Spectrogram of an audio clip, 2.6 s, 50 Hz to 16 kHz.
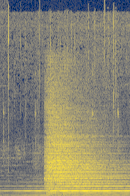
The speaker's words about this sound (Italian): Enrico e Giulia erano sulla giostra quando sentirono che il campanile suonò 12 rintocchi. Al 12° rintocco tutto tornò reale.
